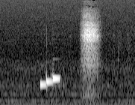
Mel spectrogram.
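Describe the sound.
Phone dialing a call: three brief, faint keypad tones in quick succession, each a little higher than the last, followed by a soft breathy burst.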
